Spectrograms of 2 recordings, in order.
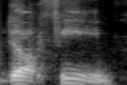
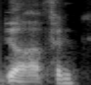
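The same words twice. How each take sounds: First: The word is given a French pronunciation. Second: The word is given a local English pronunciation. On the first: It refers to the French royal title. "the French pronunciation is the Dauphin" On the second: It refers to the local county name. "but here we say Dauphin"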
